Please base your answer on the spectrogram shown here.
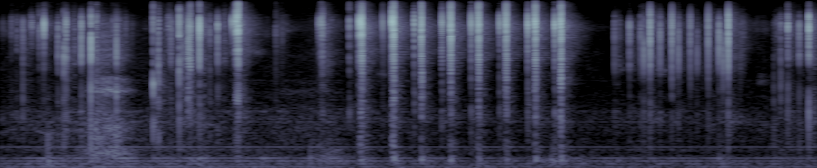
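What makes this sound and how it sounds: Long nails tap and scratch a small amber glass essential oil vial with a black plastic cap, striking both the cap and the glass. About thirty quick, dry, bright clicks and scratchy ticks come in rapid bursts with short pauses, with almost no low end and no ring after each hit.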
